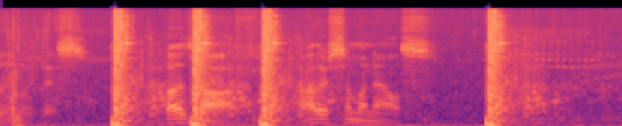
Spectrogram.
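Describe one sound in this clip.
A pistol fires several sharp, loud shots.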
